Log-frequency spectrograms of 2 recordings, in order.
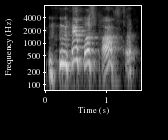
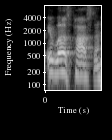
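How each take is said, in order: First: High, slow words through real laughter; giggling while repeating the line; laughing. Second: Said in the usual way. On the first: Real, not acted. Laughing at own pasta comment.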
